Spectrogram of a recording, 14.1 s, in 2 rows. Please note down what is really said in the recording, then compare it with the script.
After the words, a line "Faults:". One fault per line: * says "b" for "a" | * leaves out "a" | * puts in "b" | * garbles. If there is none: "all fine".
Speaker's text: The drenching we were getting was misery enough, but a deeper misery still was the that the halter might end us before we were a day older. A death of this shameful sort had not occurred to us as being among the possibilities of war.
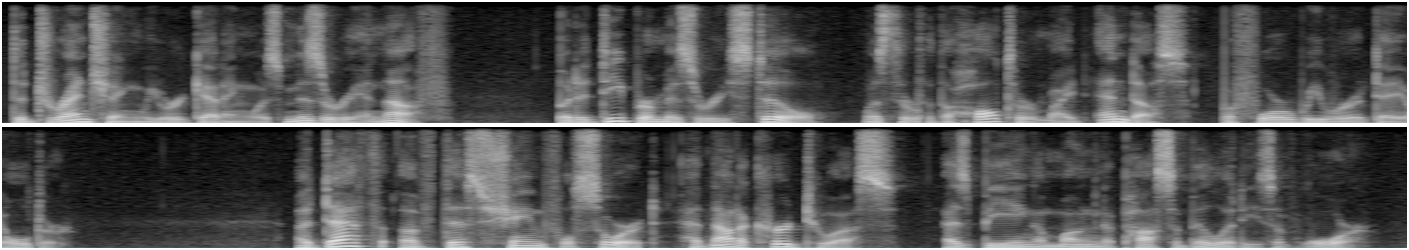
The drenching we were getting was misery enough, but a deeper misery still was the that the halter might end us before we were a day older. A death of this shameful sort had not occurred to us as being among the possibilities of war.
Faults:
all fine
